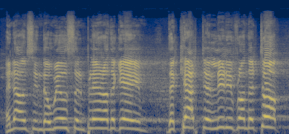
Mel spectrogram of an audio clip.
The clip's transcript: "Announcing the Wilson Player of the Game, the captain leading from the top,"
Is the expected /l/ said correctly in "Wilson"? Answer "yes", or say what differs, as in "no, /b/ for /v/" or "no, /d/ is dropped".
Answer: yes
